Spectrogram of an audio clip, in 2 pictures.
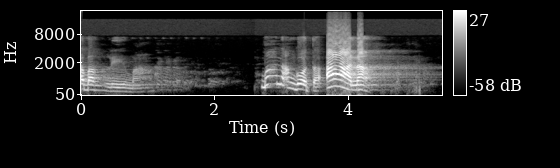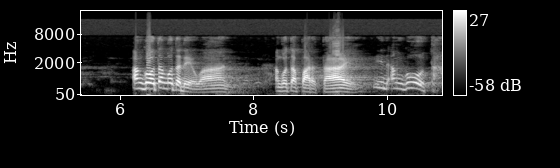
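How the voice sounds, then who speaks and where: A man's voice: very high-pitched, sharp tone. A man preaching a comic sermon, joking with the crowd and addressing them directly. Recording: echoey hall.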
